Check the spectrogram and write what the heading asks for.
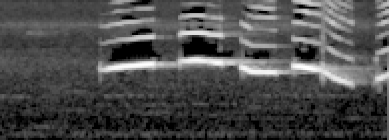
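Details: Oriental magpie-robin song, played to coax a bird that has stopped singing back into song: clear whistled notes sliding up and down, given in four quick phrases with no other sounds.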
